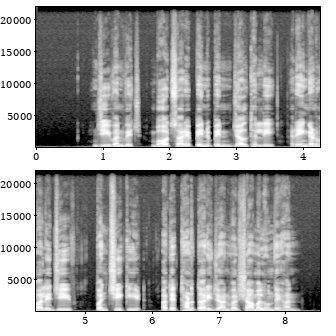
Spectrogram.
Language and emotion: Punjabi, neutral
